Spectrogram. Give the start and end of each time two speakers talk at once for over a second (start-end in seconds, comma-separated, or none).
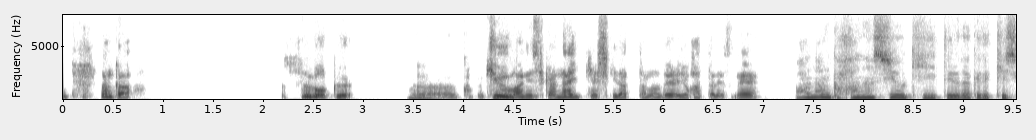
none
